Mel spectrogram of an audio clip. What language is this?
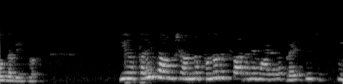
Kannada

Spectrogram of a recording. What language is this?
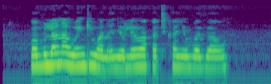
Swahili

